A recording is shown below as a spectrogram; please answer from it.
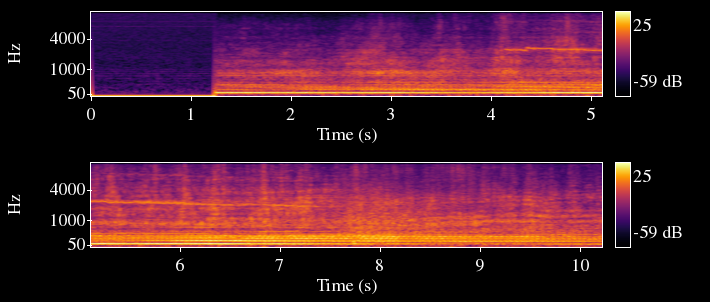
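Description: A brief stretch of muffled cockpit noise, then, about a second in, an abrupt cut to a propeller airplane's steady engine drone. A high whistle glides slowly down over it from about four to seven seconds in.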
